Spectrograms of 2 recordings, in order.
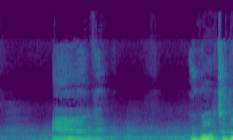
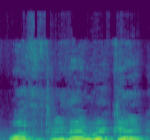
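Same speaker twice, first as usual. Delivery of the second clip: loud, slow, higher-pitched refusal; stubborn worker; 4 semitones higher, 6 dB louder, slower than usual. Retold or imitated. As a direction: drag it out like an unhelpful clerk. Pound worker refuses to help.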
